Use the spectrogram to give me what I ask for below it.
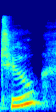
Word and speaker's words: two: as the pronunciation changed so we no longer pronounce the W in this word to but this the the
